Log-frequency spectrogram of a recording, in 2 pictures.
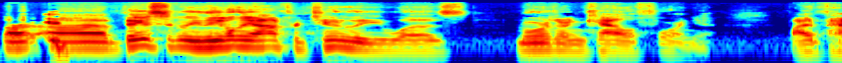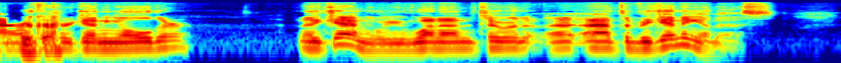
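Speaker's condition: Bilateral cleft lip and palate

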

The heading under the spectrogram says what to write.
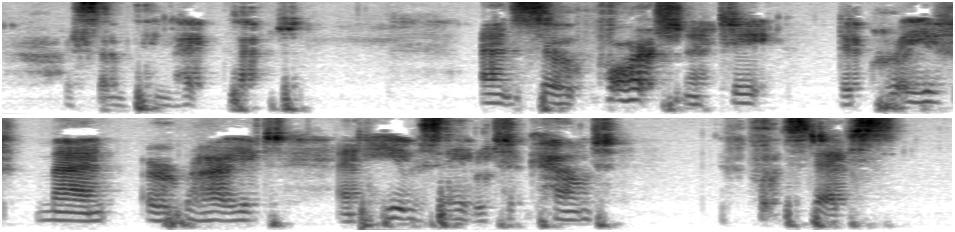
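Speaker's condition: Spasmodic dysphonia; expects to speak perfectly in a few minutes, asks hosts for healing meanwhile

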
